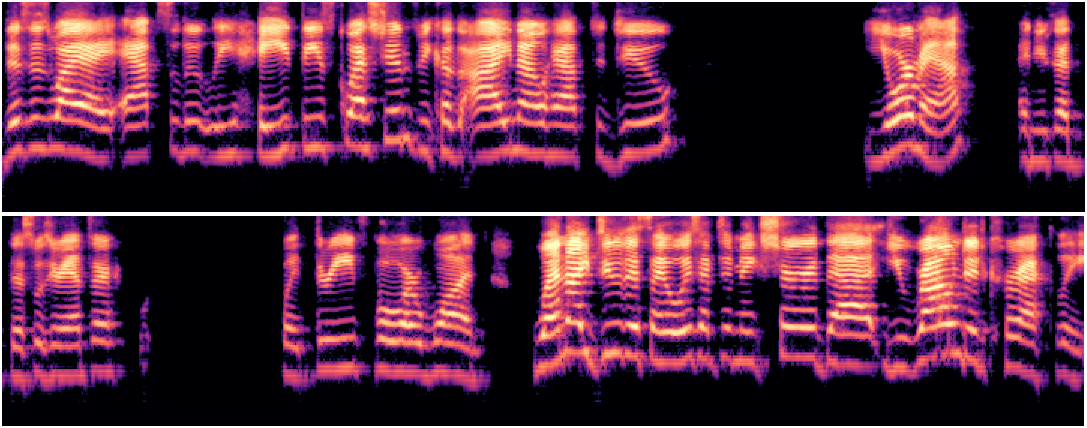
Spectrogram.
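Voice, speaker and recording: The quiet background carries a woman's voice at a fairly high pitch. She speaks at a fairly slow pace with ordinary pitch variation. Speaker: high school earth science teacher. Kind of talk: classroom lesson. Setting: classroom. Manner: loud.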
